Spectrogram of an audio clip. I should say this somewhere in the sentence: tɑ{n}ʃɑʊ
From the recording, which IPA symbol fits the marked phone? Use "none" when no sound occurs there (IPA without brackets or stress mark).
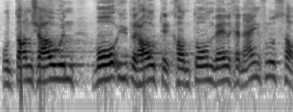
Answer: n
